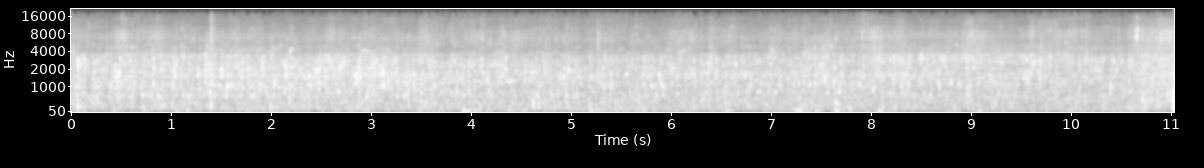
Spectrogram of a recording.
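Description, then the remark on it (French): A stream of running water in open plain country beside a path, near forest and fields, in fine weather, rushes steadily in a continuous bright babble that holds an even level throughout with no voices present. “Je me trouve actuellement en pleine plaine, sur le chemin, la forêt, les champs, le beau temps, un ruisseau, une cascade.”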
